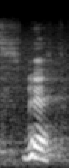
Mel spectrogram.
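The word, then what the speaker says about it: Psmith: Smith's series that is Smith with a p p s s m i t h but the p is silent you'll have to admit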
